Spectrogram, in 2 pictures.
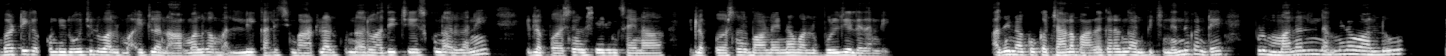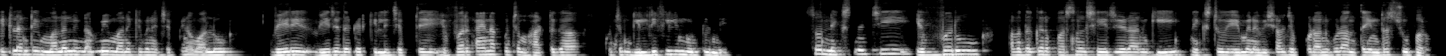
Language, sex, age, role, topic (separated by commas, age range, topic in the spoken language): Telugu, male, 20-24, guest, నమ్మకాన్ని తిరిగి పొందడానికి మనం ఏమి చేయాలి?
